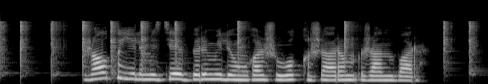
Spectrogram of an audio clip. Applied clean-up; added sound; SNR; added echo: none; Tap; 15 dB; none.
